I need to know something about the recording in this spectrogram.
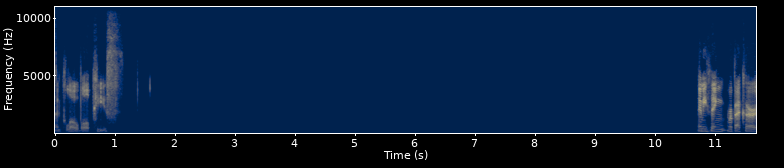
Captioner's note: silent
